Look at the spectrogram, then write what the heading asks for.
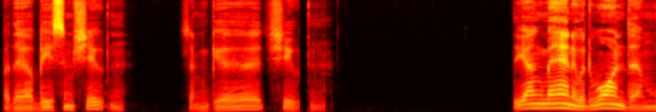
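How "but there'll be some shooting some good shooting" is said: grimly. Acted. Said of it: "answered one man grimly".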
